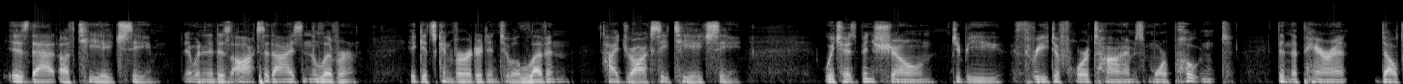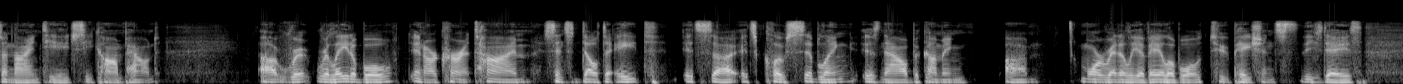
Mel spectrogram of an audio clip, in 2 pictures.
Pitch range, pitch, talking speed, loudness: 105-120 Hz, 110 Hz, 125 wpm, -17 LUFS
